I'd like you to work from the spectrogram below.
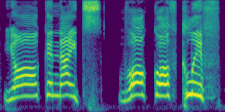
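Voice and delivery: drawn-out, high-pitched mimicry; impersonation. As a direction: stretch each word out high. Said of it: "impersonates Dami".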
